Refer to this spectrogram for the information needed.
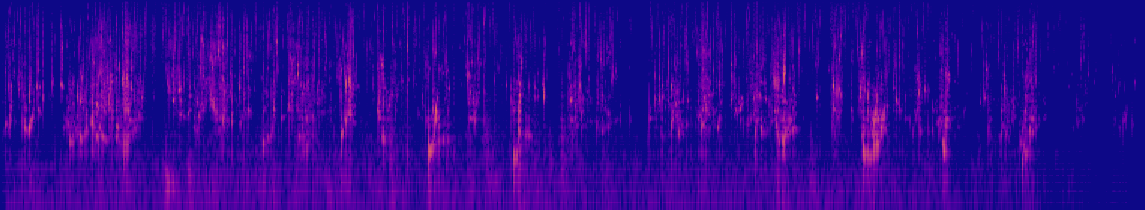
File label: Liquid Water Movement In Metal Bowl Finger Swirling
